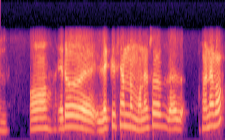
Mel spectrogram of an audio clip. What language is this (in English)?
Assamese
